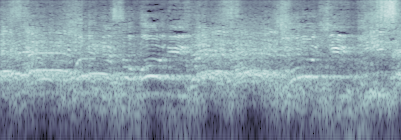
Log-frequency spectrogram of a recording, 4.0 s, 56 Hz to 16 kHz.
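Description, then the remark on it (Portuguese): A large protest crowd shouts the name of murdered city councillor Marielle Franco in unison, a loud, sustained roar of many voices with rhythmic rises and falls in the chant over about four seconds. “Passados 8 anos, o grito que marcou a revolta contra o assassinato da vereadora Marielle Franco e de seu motorista Anderson Gomes continua ecoando forte em manifestações, eventos e solenidades em que o crime é lembrado.”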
